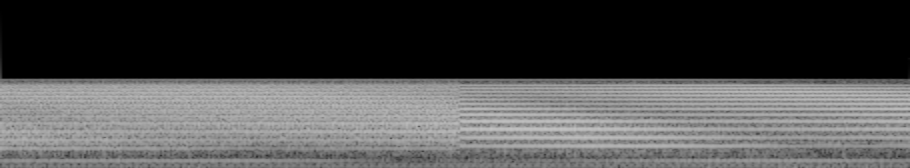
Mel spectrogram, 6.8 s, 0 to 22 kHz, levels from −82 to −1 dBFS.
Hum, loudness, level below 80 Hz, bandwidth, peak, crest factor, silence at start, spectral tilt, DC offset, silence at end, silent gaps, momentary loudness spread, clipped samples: none; -14 LUFS; -46 dBFS; 3.3 kHz; -6 dBFS; 10 dB; 0 s; -6.5 dB/octave; under 0.1%; 0 s; none; 1 LU; under 0.1%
